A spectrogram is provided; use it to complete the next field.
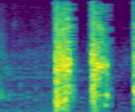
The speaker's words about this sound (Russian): Кашляешь ты.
